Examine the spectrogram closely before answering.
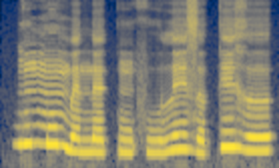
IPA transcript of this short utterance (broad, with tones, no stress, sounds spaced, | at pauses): ɡ ũ˦ m ɔ̃˦ m ɛ˨ n ɛ˨ k ũ˨ f u˨ l e˦ z ə˨ k e˦ ɣ ə˧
